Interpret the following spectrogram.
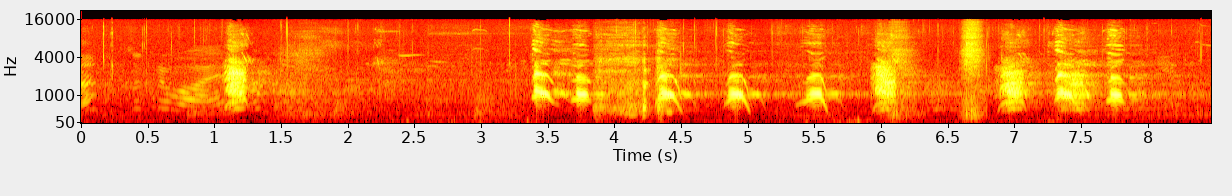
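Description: Dog barking: one short, high bark about a second in, then a quick run of about a dozen short, high barks in the second half.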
